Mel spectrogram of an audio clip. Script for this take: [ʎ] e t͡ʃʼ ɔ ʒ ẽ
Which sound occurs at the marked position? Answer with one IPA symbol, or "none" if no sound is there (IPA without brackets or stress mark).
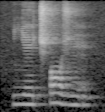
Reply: ʎ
